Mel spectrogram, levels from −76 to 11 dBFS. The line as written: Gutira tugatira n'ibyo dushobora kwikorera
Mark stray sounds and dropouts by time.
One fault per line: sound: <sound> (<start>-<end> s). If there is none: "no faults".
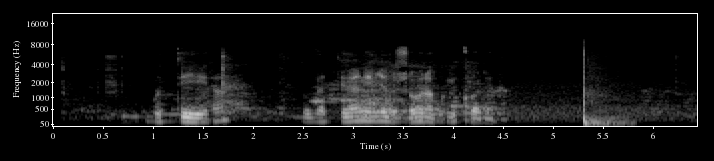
sound: thud (5.3-5.8 s)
